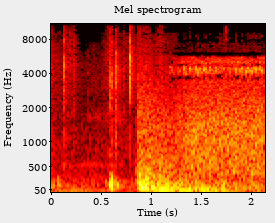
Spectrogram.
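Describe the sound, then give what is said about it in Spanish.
A TDK chrome cassette tape is turned over to its other side, making a few sharp plastic clicks and a short rattle. A steady hiss with a faint high whine follows. “En el momento que se me está acabando la cinta, voy a dar la vuelta.”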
